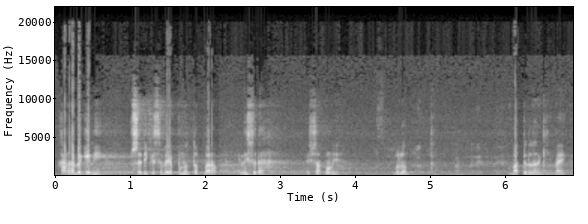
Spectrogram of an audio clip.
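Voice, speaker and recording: A man with a Sundanese accent teaching a dawn study session on the Quran, with animated rising emphasis on key words. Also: a little high, brisk, a little hiss or hum. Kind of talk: mosque study sermon. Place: mosque. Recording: echoey mosque hall.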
